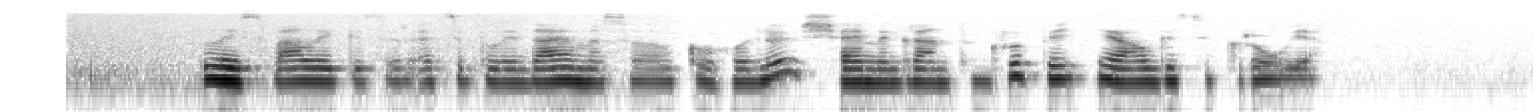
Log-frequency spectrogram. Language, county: Lithuanian, Utena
